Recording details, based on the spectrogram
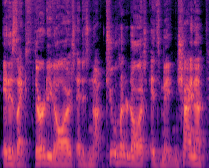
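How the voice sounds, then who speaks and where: A man's voice: medium pitch, fast. A middle-aged man hosting a shaving vlog, chatting to camera in an enthusiastic, rambling way with frequent exclamations. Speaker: wet shaving channel host. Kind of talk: casual chat to camera.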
